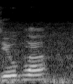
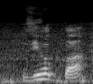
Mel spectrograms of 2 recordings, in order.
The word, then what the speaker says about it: জিহ্বা: এখানে আমরা অনেকেই বলি জিহ্বা উচ্চারণ করি জিহ্বা, এখানে জিহ্বা হবে না, উচ্চারণ হবে জিহ্বা, জিহ্বা।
